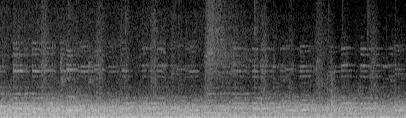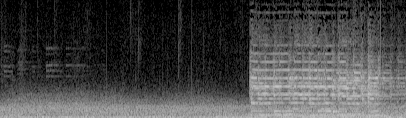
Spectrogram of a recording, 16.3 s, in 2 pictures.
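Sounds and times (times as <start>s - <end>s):
rain falling: 0.0s - 16.2s.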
